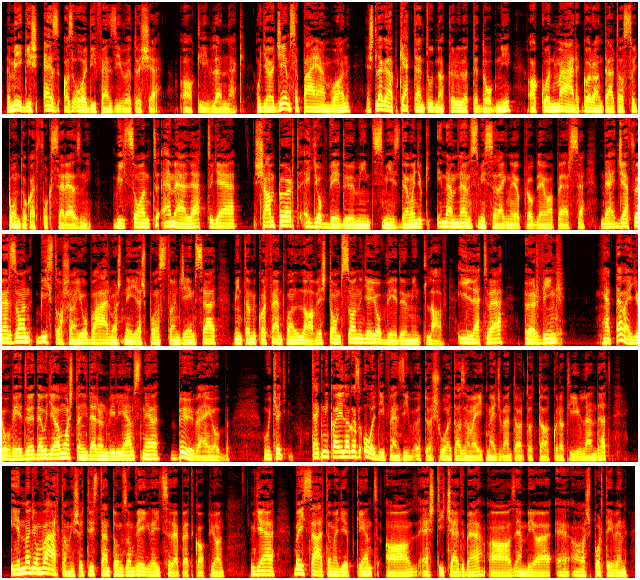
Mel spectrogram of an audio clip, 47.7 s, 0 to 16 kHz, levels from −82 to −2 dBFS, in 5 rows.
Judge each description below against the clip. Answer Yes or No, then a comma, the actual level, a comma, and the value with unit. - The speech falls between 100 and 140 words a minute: No, average, 150 wpm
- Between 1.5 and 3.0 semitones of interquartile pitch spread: No, average, 4.1 semitones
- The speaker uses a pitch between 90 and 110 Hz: Yes, low, 105 Hz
